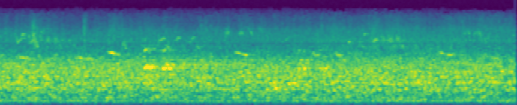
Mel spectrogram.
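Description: Open-air background: a steady hiss with faint, scattered short bird chirps every second or two, and a slightly louder pair of chirps about two seconds in.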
